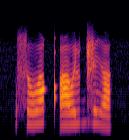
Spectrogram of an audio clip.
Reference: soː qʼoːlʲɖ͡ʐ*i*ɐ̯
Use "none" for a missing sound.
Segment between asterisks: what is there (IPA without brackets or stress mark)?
i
